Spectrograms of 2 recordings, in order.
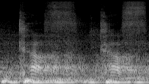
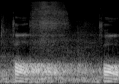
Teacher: Nah kalau Kaf itu dia lebih ringan daripada Q karena di depan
